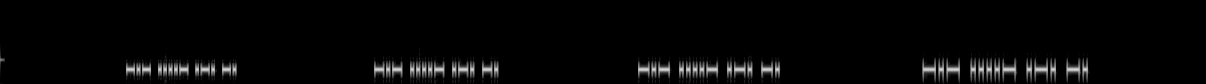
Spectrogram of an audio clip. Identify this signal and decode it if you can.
Morse code, heard as a keyed tone, about 36 wpm, 700 Hz. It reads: K4RN K4RN K4RN K4RN
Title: Speed Racing - USA Call Signs 30wpm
